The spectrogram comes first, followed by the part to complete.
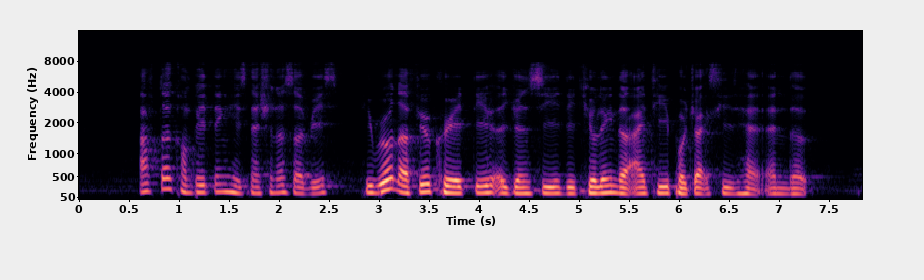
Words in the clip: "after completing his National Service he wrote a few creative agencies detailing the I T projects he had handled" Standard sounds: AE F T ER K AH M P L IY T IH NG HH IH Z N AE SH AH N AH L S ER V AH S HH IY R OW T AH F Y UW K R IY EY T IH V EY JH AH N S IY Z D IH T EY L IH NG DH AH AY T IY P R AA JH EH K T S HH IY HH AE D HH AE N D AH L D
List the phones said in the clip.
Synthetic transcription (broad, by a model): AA F T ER K AH M P L IY T IH NG HH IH S N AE SH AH N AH L S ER V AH S HH IY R OW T AH F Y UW K R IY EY T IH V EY JH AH N S IY D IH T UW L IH NG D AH AY T IY P R AA JH EH K T S HH IY HH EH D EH N D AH D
